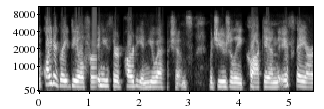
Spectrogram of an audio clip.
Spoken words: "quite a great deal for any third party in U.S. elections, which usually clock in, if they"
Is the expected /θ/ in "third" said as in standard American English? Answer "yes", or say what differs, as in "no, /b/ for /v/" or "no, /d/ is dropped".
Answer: yes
